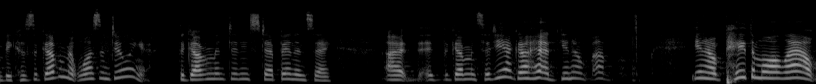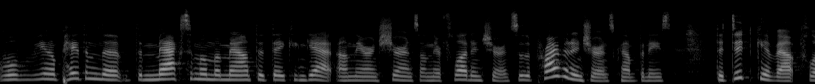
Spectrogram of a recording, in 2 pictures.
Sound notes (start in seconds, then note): none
